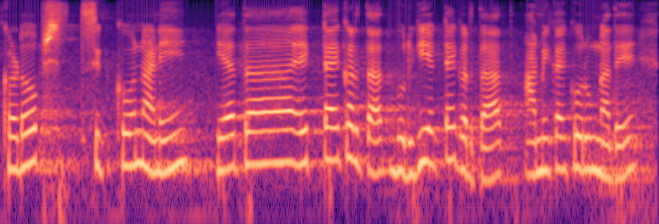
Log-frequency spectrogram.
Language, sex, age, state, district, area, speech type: Goan Konkani, female, 30-45, Goa, Bardez, urban, spontaneous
